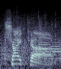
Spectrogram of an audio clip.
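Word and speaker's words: Čajka: There's young Luděk Chajka. That's how you pronounce it. The ch sound for the c.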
